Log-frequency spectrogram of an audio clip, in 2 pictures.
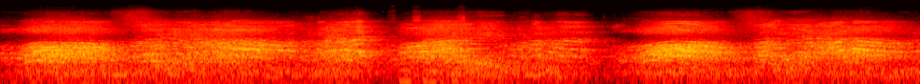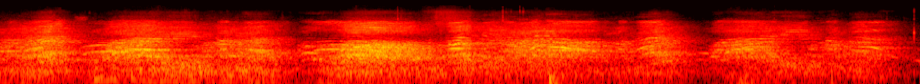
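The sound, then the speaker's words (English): An audience loudly chants salawat in unison at a religious gathering while welcoming a cleric. Many voices blend into a dense, rhythmic chant of repeated phrases with short swells and dips. “Please recite three loud salawats ala Muhammadin wa Ali Muhammad, welcoming Samahat Sayyid.”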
